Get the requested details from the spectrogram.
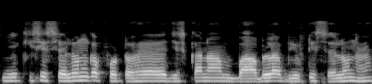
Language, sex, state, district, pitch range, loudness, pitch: Hindi, male, Chhattisgarh, Korba, 145-165 Hz, -15 LUFS, 155 Hz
